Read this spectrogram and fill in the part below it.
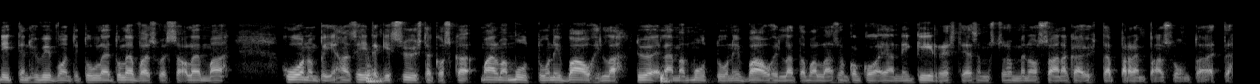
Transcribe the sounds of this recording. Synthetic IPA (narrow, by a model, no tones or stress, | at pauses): niːt̪ːenhyʋiʋʋoˑent̪it̪ulːˑeːt̪uleʋɑˑesuːdesːɑ̰o̰lemˑɑːhuonompiihɑnsiːt̪ækissyːist̪ækoskɑmɑˑelmɑmuːt̪ːuːniʋʋɑˑuhilːɑt̪yøelæmæmuːt̪ːuːniʋʋɑˑuhilːɑt̪ɑʋɑlːˑɑːnseoŋkokoɑjɑnniːŋkiːrˑeˑːst̪æjɑsemːost̪ːɑsommenosːɑɑˑenɑkɑːʔyht̪æːppɑrempˑɑ̰ːnsuːnt̪ɑ̰ːet̪ːæ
